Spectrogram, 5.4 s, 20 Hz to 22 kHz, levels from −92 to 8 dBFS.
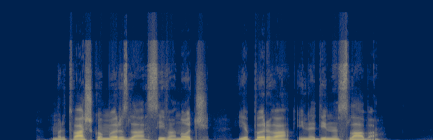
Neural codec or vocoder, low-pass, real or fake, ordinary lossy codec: none; 19.8 kHz; real; Opus, 24 kbps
